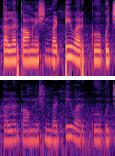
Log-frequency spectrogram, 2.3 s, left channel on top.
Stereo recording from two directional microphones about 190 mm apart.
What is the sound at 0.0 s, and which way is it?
Speech, 50° left (ahead or behind).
